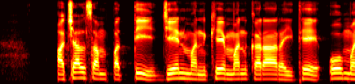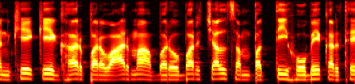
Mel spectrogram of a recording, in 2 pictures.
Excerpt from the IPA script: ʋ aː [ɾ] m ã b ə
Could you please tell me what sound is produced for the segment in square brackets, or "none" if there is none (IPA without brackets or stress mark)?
ɾ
